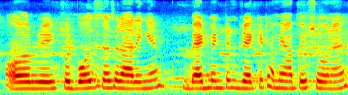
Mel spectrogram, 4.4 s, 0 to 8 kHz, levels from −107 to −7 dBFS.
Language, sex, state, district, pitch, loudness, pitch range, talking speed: Hindi, female, Bihar, Bhagalpur, 225 Hz, -17 LUFS, 215-235 Hz, 190 wpm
